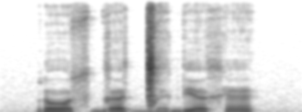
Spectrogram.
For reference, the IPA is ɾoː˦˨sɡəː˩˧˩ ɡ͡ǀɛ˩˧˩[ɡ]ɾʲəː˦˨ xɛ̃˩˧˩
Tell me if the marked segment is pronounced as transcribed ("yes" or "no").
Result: yes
